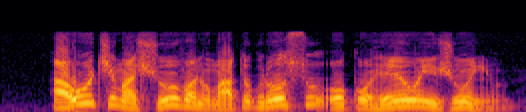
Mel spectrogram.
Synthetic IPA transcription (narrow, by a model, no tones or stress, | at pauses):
ɐuwt͡ʃimɐʃuvɐnʊmat̪ʊɡɾosʊʔokoɦewẽj̃ʒũɲʊ̰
